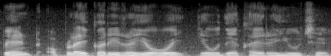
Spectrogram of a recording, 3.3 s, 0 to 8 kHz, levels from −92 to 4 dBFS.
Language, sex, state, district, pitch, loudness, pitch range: Gujarati, male, Gujarat, Gandhinagar, 155 Hz, -16 LUFS, 145-160 Hz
